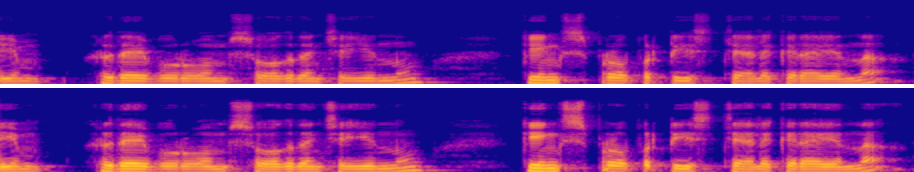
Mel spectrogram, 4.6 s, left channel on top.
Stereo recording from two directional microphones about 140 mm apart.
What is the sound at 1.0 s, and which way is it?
Speech, 50° right (ahead or behind).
